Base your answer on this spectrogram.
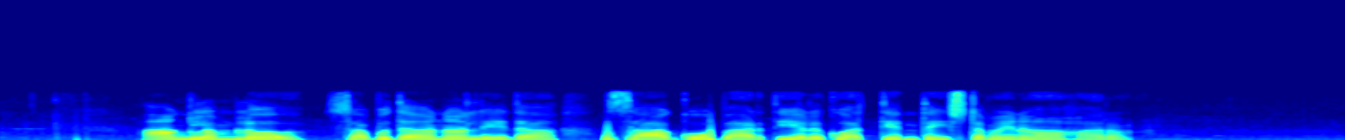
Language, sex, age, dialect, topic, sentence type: Telugu, female, 18-24, Central/Coastal, agriculture, statement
